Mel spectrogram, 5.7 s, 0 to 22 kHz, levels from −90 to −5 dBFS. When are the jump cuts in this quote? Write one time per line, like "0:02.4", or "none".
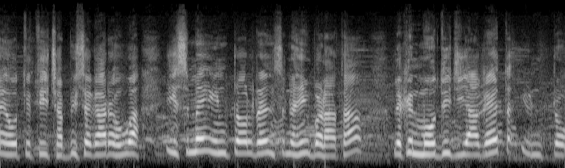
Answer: none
